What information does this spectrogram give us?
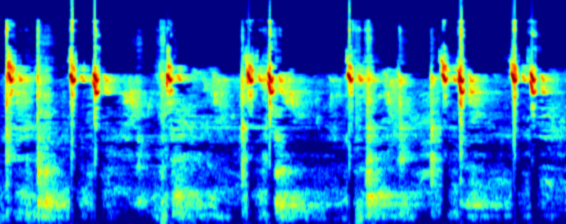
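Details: Wild European goldfinch of khalwi style, recorded for tutoring young goldfinches: regular bursts of high, sharp double and triple notes about once a second, with soft low thumps beneath.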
